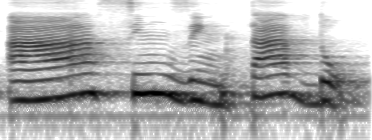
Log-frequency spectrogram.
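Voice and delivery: "acinzentado" very slowly, syllable by syllable; Z sound. Shown as a demonstration. Teacher showing words with Z, slow clear Z in "acinzentado". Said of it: "palavras com Z".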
